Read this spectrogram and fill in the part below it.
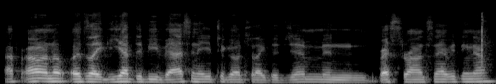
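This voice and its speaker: A man's voice: medium pitch, level tone, fast talker, a little mellow, slight background noise. A man hosting a casual interview, asking rambling questions in a laid-back, slangy way. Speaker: podcast host.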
